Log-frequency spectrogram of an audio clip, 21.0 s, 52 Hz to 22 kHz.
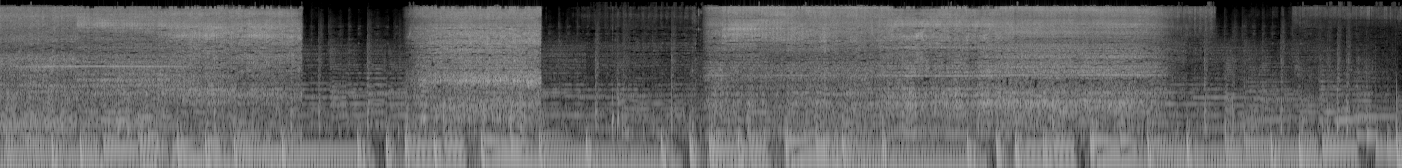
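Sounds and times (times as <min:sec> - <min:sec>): power tool grinding steel: 0:00.0 - 0:04.6, 0:06.1 - 0:08.2, 0:10.2 - 0:18.3
background music: 0:00.0 - 0:21.0.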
